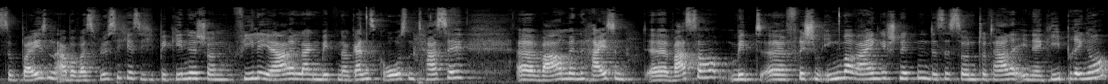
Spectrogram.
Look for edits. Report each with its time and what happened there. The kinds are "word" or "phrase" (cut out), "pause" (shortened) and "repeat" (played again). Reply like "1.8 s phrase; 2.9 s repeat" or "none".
none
